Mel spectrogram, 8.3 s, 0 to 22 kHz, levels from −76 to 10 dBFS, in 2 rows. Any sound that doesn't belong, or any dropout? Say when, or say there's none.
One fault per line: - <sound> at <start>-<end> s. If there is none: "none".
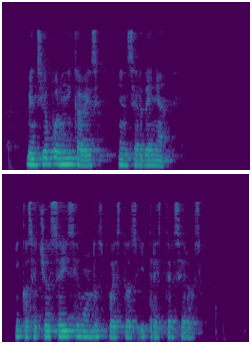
none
